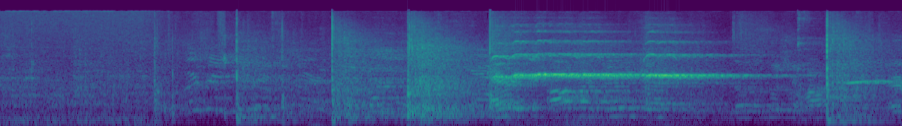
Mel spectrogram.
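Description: Basketballs bouncing on a gym floor, a run of thuds starting about a second in, with voices and a high steady tone held for about two seconds in the middle.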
